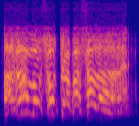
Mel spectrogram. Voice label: bomb failure, mood high, speech; War Thunder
